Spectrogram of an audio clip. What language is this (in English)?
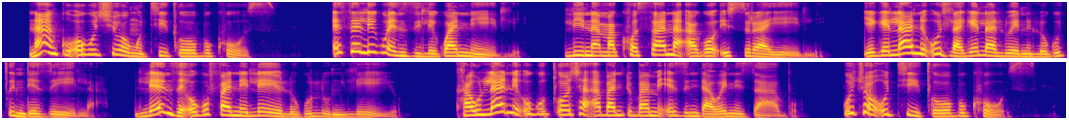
North Ndebele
